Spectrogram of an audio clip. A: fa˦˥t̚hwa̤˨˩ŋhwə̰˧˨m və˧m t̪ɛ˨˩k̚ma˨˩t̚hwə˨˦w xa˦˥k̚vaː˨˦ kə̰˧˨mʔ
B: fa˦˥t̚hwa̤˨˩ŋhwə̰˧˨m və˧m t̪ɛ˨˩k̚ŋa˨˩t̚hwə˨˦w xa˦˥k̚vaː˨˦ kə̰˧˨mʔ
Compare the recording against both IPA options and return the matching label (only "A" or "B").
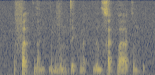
A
